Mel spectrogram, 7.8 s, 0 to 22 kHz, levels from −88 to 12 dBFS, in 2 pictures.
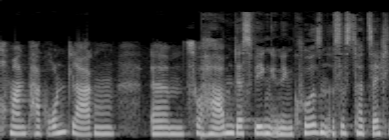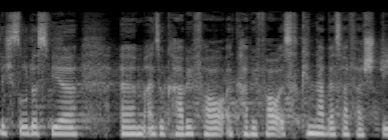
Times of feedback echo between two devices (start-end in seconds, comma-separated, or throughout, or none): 3.90-7.78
